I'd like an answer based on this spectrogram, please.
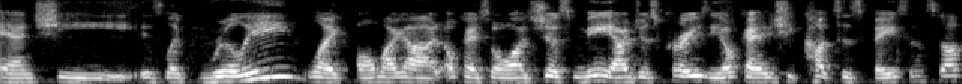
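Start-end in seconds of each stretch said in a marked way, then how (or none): none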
